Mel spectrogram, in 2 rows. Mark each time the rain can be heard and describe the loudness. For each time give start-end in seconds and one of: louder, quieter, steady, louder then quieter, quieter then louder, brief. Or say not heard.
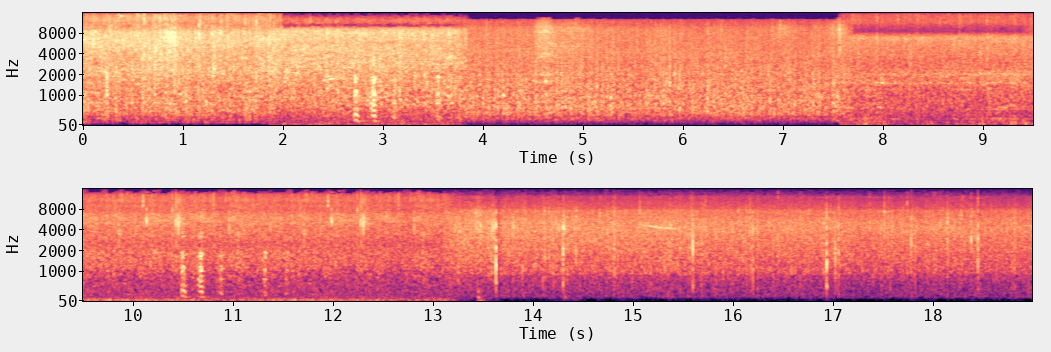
0.0-18.9 quieter.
